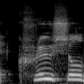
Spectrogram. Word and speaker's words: crucial: When you say it, crew, you need to clip the oo before the sh, the unvoiced sh. Crew. Crucial.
